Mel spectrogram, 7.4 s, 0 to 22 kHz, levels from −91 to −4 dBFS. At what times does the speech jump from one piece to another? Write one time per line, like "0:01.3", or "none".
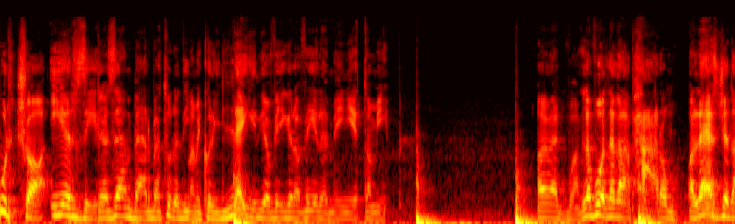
0:01.0
0:01.9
